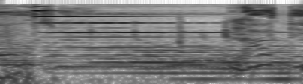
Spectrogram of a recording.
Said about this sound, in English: The ticking sound.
